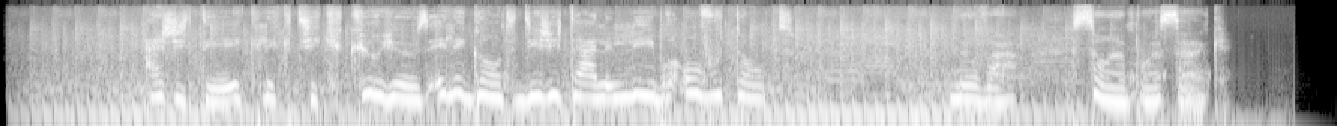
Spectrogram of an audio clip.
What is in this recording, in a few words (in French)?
dynamique; nova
